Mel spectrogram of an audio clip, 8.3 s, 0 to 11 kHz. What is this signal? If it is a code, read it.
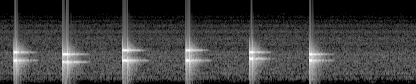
DTMF, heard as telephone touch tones, dialled by hand, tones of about 80 ms, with room echo. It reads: 8 4 9 9 0 7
